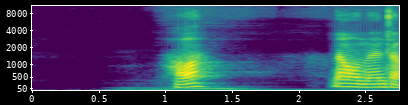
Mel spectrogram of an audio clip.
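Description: A young woman answers briefly and softly.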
